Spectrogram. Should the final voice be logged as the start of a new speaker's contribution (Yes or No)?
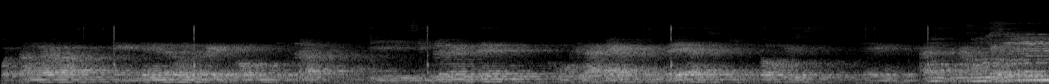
Yes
